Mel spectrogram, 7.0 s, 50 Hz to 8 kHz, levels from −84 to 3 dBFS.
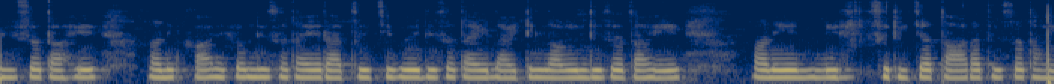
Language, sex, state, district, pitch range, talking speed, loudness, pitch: Marathi, female, Maharashtra, Pune, 220-225 Hz, 170 wpm, -29 LUFS, 225 Hz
